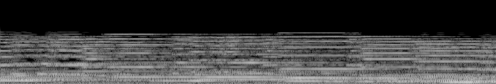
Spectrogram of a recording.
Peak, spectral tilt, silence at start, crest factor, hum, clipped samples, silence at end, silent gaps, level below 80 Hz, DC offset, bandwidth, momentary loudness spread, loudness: -6 dBFS; -8.5 dB/octave; 0 s; 14 dB; none; under 0.1%; 0 s; none; -42 dBFS; 1%; 4.8 kHz; 3 LU; -20 LUFS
